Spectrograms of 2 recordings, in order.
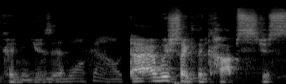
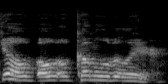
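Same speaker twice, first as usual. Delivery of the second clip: higher, much louder, fast mock-dad answer; hammed-up distracted dad answering; mock dad reply; 7 semitones higher, 6 dB louder, faster than usual. Mimicking the dad's reply.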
